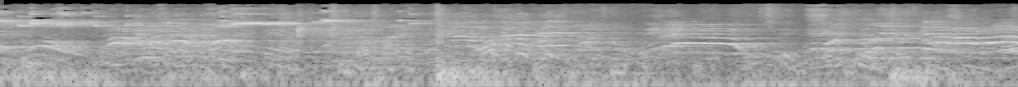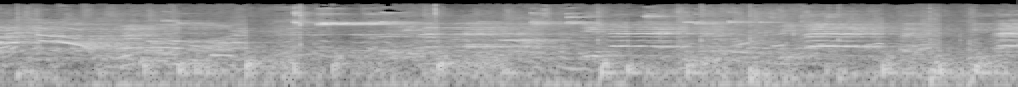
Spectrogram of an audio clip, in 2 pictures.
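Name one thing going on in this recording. Sneakers squeak sharply on a wooden floor in a large echoing gym.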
